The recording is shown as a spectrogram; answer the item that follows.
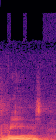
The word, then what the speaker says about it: meme: It's actually really confusing because it's spelled M-E-M-E. And so like older folks are like, you kids with your memes. And it's not memes, it's memes.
